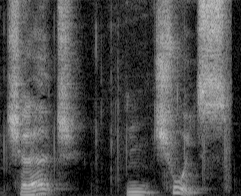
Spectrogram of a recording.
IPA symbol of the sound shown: tʃ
